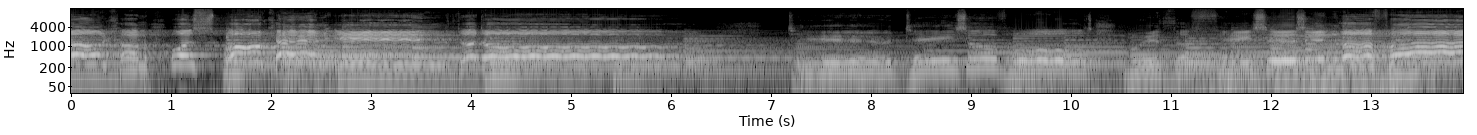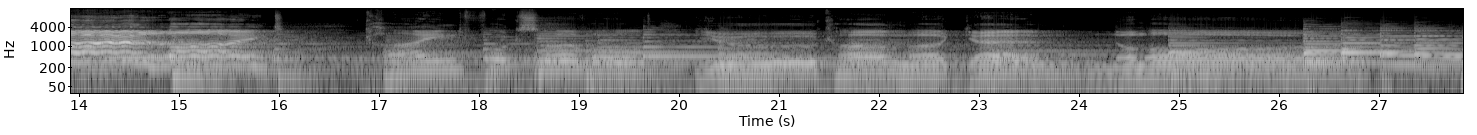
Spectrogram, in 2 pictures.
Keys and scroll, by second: 0.2 shift+Down, 1.1 Up, 3.1 Right, 3.6 Up, 8.1 shift+Down, 8.8 Right, 12.9 Return, 14.3 ctrl+Up, 21.3 space.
